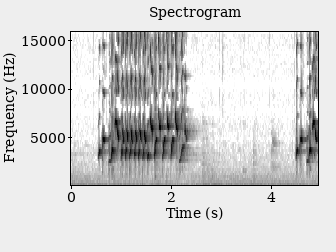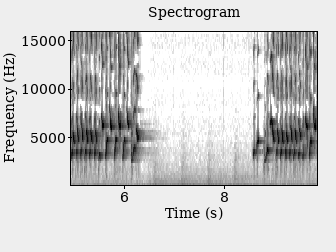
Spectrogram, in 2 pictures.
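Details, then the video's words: Six-month-old European goldfinch singing a clean Málaga-style copy song, used to tutor young goldfinches and hybrids: three identical bursts of rapid, tinkling, twittering notes, each about two seconds long and separated by two-second silences, with no background noise. "Jilguero cantando Limpio 6 meses/ chardonneret chante la copia Malaga / Goldfinch singing"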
